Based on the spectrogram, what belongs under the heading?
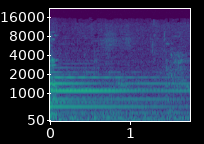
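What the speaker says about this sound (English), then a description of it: "What kind of church bell goes off at 20 past the hour?" A single church bell's lingering hum in The Walking Dead game decays slowly and faintly, its steady ringing overtones fading out over a low background rumble.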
